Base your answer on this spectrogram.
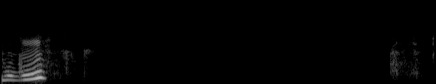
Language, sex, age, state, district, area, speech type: Dogri, female, 60+, Jammu and Kashmir, Udhampur, rural, conversation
